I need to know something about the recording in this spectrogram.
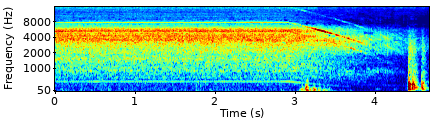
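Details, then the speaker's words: Angle grinder after regreasing its gears and bearing, run at no load: a steady, high, smooth whine for three seconds, then an even coast-down with no grinding; it runs clean. "I will now show you after all this how the bearing will work , you can hear how the speed is already rising"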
